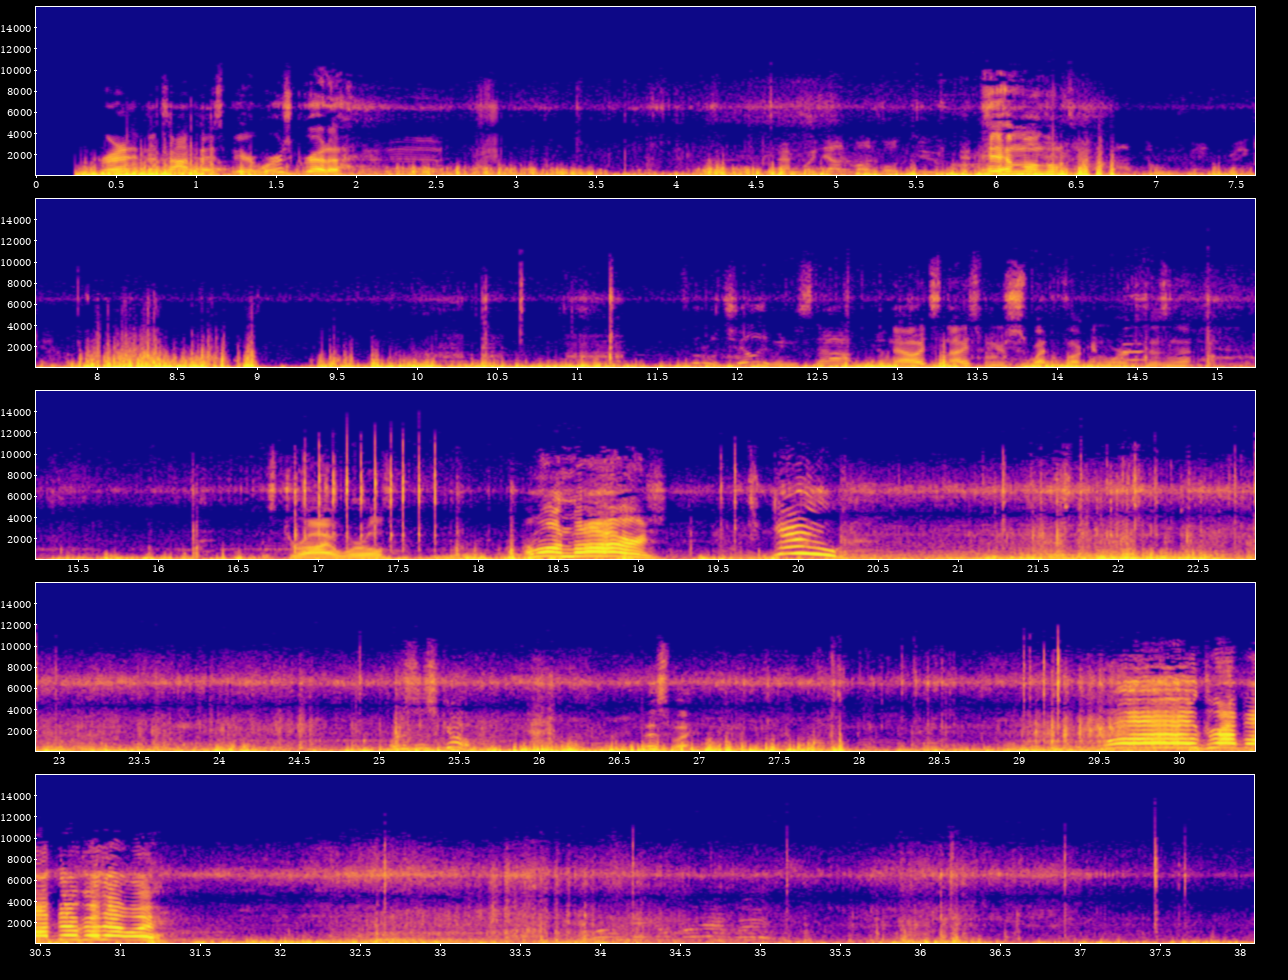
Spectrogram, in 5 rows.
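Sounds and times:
wind buffeting microphone: 0.2s - 38.0s
mountain bike rolling on rock: 0.5s - 6.8s, 11.8s - 38.0s
bike clicks and knocks: 16.1s - 18.3s, 20.9s - 26.3s, 27.4s - 29.6s, 35.1s - 37.8s.

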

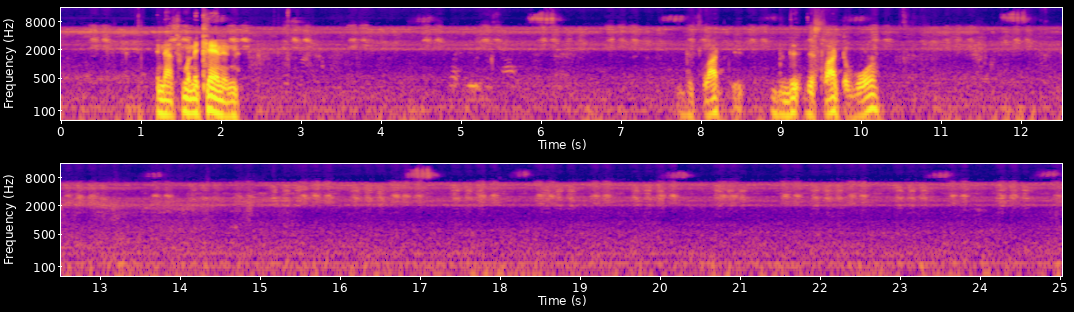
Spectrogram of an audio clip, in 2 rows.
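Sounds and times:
crickets chirping: 0.0s - 25.0s
higher insect chirp: 0.0s - 25.0s.

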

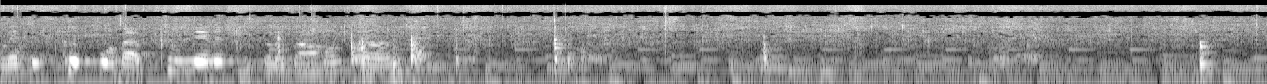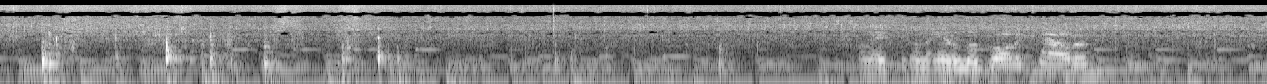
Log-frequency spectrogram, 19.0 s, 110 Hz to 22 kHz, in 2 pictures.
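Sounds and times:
wooden spoon scraping a pan: 0.0s - 9.2s, 9.8s - 12.7s
food sizzling in hot oil: 0.0s - 19.0s.

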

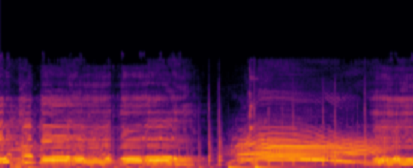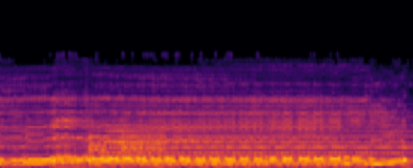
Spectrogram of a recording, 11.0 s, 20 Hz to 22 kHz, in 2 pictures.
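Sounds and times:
person singing long note: 5.0s - 11.0s.

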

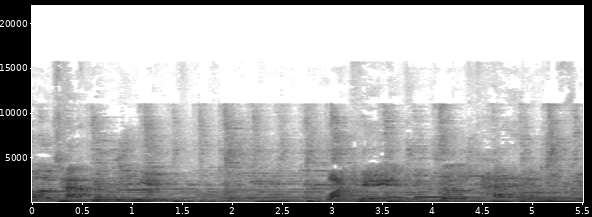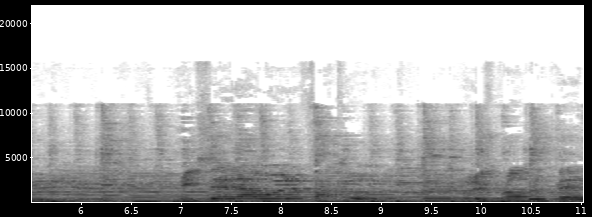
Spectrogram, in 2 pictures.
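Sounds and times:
man singing into microphone: 0.0s - 1.5s, 2.9s - 6.0s, 6.9s - 11.0s
country karaoke backing track: 0.0s - 11.0s.

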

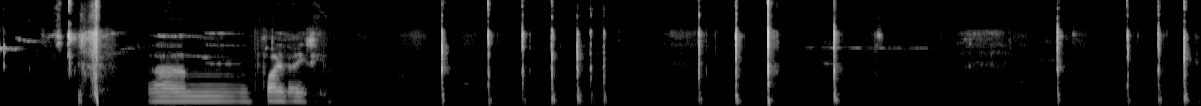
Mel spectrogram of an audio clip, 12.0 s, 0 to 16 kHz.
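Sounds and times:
computer keyboard keystrokes: 4.4s - 6.2s.

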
